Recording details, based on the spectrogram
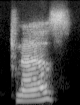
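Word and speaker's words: князь: i spelled it out but i know that k has got to be silent it's not actually quite silent it's it's that that hard start knaz okay so it's it's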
